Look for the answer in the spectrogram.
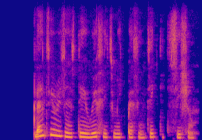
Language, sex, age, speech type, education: Nigerian Pidgin, female, 15-29, spontaneous, tertiary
